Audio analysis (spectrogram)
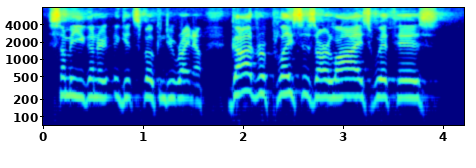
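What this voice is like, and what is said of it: Raised, passionate preaching voice. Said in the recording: “I'm raising my voice a little bit. But I'm passionate about it.”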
